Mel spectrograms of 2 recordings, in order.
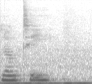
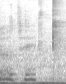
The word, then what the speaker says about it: Lotte: her name is Charlotte, it's actually pronounced Lottie too. Lotte, I think it was Lotte.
